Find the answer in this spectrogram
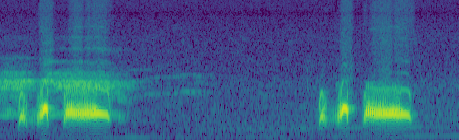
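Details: Spotted dove cooing, used to stimulate other doves: two matching phrases about three seconds apart, each with two short rising notes and a longer buzzy, mellow coo.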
